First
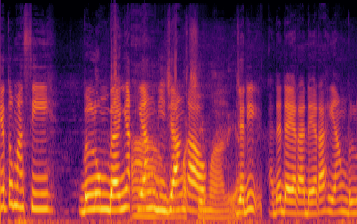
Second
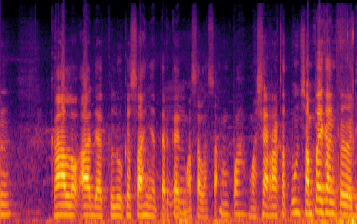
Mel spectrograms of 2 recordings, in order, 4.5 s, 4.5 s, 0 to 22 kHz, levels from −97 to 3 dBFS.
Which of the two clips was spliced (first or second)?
first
